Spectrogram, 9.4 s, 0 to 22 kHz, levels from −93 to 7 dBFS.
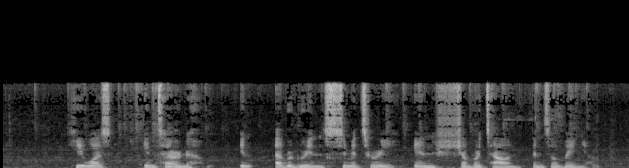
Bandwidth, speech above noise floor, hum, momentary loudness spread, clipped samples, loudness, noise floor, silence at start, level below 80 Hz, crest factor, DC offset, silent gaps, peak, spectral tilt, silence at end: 12 kHz; 31 dB; none; 14 LU; under 0.1%; -23 LUFS; -55 dBFS; 0.5 s; -64 dBFS; 24 dB; under 0.1%; none; -2 dBFS; -3 dB/octave; 0.45 s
